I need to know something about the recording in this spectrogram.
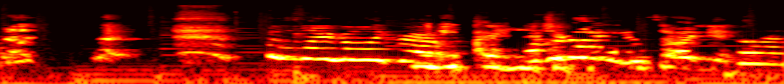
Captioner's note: laughs; laughs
